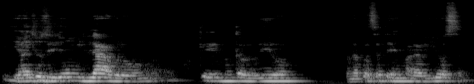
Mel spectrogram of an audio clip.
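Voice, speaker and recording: A man's voice: on the high side, a little fast, far from the mic. A man tells his personal testimony in conversation, acting out the voices of others in his story. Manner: animated storyteller acting out dialogue. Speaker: guest giving testimony. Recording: roomy sound from off mic.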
